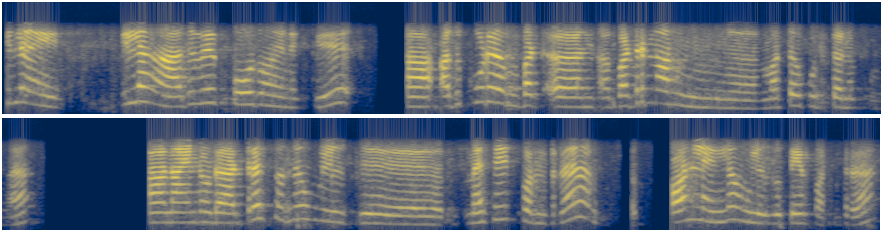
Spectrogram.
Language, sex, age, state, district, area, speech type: Tamil, female, 18-30, Tamil Nadu, Ranipet, rural, conversation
